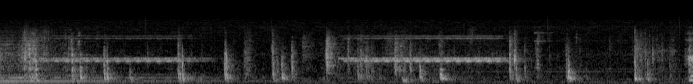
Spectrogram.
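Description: A telephone rings in a domestic soap-opera scene, two long trilling bursts with short gaps, close and clear, followed by clicks and brief handling sounds with no talk.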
